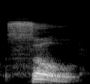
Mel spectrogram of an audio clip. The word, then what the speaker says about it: Sod: The last level is the level called Sod, and it is spelled Sode. It's actually Code, but the C is that soft C with the long O, Sod.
